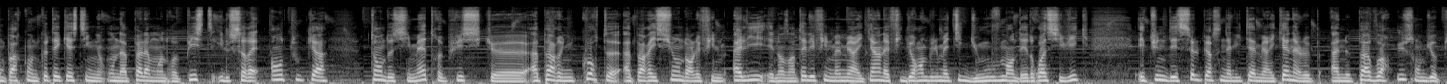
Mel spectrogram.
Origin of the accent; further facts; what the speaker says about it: France; je suis français, faut que je m'habitue à la culture et tout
